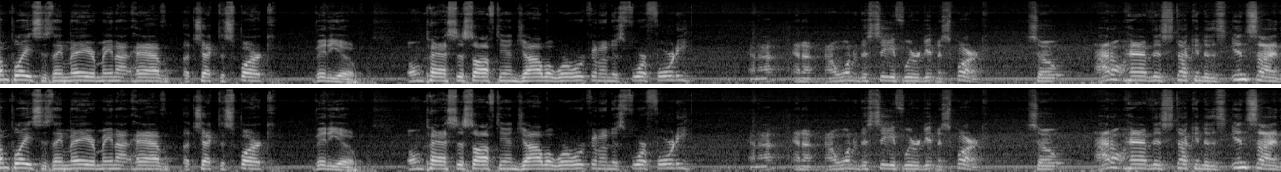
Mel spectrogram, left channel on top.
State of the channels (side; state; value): both; identical; correlation 1.00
